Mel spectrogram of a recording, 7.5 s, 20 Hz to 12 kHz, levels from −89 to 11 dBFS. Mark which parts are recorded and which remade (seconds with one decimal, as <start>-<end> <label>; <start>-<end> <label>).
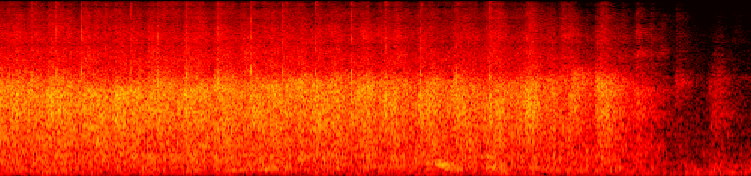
0.0-1.5 recorded; 1.5-3.0 remade; 3.0-4.7 recorded; 4.7-5.3 remade; 5.3-7.5 recorded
